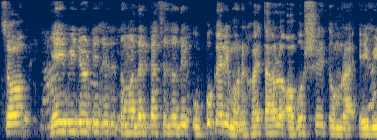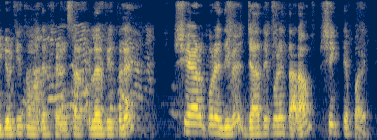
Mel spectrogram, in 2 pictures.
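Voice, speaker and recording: A man teaching English pronunciation in Bengali with a Bangladeshi accent, spelling words out letter by letter and often asking "right?" as he goes. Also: on the high side. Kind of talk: online pronunciation lesson.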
